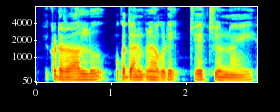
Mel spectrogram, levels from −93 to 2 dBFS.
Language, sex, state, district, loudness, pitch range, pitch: Telugu, male, Telangana, Mahabubabad, -17 LUFS, 110-115 Hz, 110 Hz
